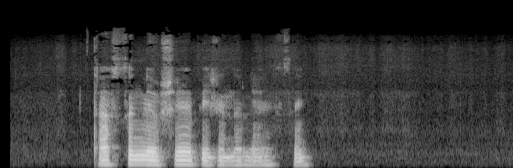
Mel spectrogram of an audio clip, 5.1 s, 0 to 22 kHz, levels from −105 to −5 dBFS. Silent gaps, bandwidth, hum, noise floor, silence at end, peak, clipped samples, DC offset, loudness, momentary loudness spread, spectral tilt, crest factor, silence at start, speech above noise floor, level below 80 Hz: none; 10 kHz; none; -65 dBFS; 2.05 s; -6 dBFS; under 0.1%; under 0.1%; -27 LUFS; 10 LU; -6.5 dB/octave; 24 dB; 0.95 s; 39 dB; -50 dBFS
